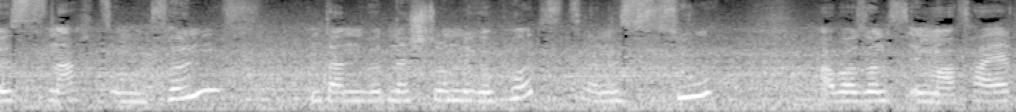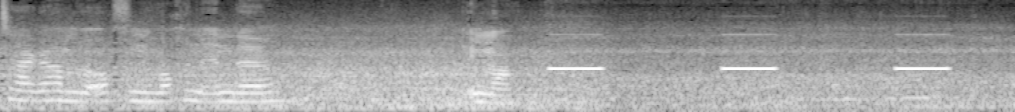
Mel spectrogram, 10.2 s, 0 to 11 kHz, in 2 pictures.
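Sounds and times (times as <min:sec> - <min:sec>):
speech: 0:00.0 - 0:06.7, 0:07.4 - 0:07.9
large truck rumbling engine: 0:00.0 - 0:10.1
large truck reversing alarm beeps: 0:07.8 - 0:10.0.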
